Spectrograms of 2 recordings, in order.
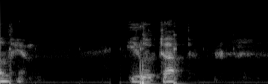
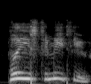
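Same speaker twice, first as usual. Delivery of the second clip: high, loud squeak of a greeting; eager squeaky squirrel; 14 semitones higher, 8 dB louder than usual. Acted. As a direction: pipe it out, thrilled to meet someone. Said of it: "Squeaky nodded".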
